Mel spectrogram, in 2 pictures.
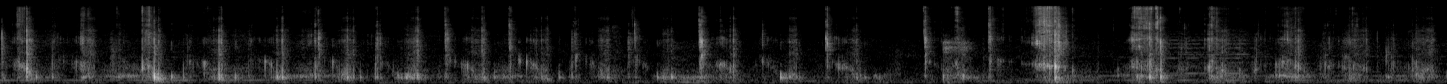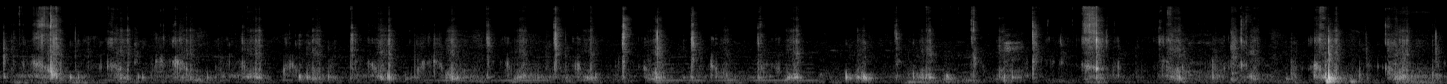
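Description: Close-up chewing of raw bitter gourd: a steady run of wet, crisp crunches at an uneven pace, with several louder bites standing out.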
